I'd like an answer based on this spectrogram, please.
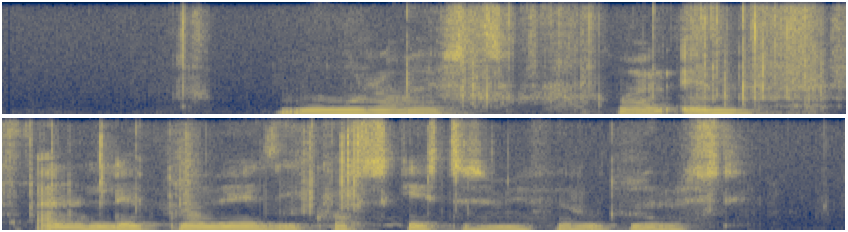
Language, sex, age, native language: Icelandic, male, 18-19, Icelandic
